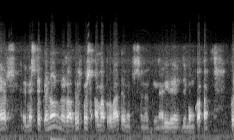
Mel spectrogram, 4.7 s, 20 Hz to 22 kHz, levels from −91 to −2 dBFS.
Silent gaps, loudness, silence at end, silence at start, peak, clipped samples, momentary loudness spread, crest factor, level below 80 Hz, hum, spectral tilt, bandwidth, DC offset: none; -20 LUFS; 0 s; 0 s; -2 dBFS; under 0.1%; 8 LU; 20 dB; -52 dBFS; none; 0 dB/octave; 10.5 kHz; under 0.1%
